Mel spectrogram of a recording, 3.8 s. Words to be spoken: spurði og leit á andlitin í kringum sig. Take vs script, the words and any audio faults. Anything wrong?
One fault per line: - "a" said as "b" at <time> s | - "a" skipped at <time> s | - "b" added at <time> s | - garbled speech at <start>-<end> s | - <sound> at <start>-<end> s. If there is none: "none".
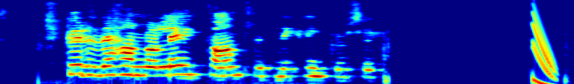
- "hann" added at 0.8 s
- chirp at 3.5-3.7 s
